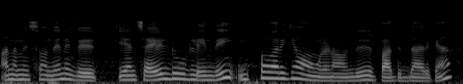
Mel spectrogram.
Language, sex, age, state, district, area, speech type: Tamil, female, 30-45, Tamil Nadu, Thanjavur, urban, spontaneous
